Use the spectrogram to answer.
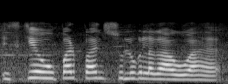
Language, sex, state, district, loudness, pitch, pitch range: Hindi, female, Jharkhand, Deoghar, -13 LUFS, 275 Hz, 235-285 Hz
